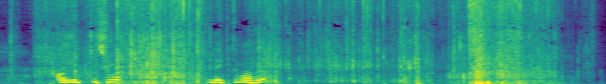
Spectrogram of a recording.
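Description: Cardboard cartons and plastic packaging being handled and rummaged through, a steady crinkling with a louder knock near the end. A couple of short spoken sounds come in the first half.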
